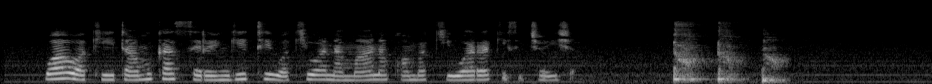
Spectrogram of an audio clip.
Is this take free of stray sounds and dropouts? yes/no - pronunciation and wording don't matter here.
no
